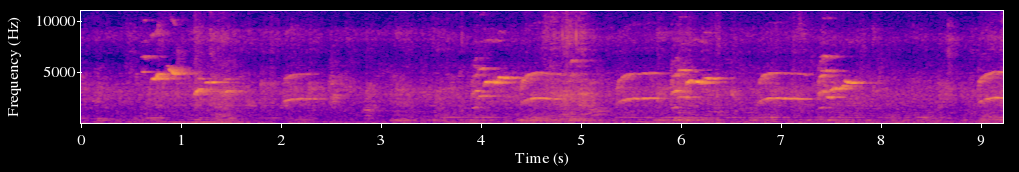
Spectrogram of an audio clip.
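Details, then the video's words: Sooty-headed bulbul song used as a lure to draw other bulbuls, said to include green leafbird notes: many short, clear whistled notes and upslurred phrases overlap, faint over a steady background hiss. "Pancingan Burung Kutilang Gacor Full isian Cucok ijo"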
